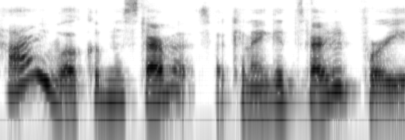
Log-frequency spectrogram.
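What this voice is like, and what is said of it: Customer service voice. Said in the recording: “my stern voice is so not my customer service voice.”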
